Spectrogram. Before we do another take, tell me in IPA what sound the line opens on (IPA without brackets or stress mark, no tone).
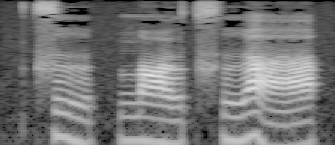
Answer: t͡s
